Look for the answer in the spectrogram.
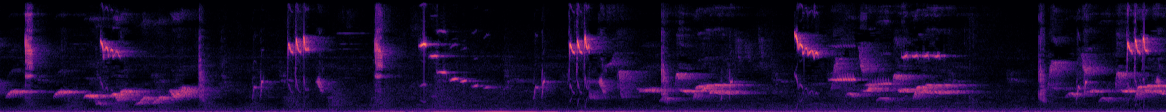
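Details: Mangrove blue flycatcher in full song: bursts of clear whistles and warbled phrases with high sharp upslurred notes, separated by brief pauses every second or two, over a steady low background hum.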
